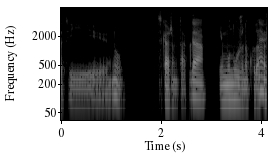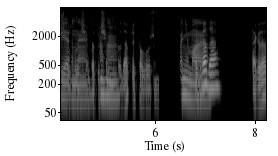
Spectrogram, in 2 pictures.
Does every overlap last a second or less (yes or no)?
no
